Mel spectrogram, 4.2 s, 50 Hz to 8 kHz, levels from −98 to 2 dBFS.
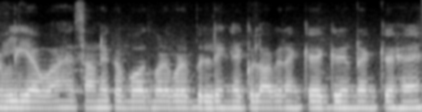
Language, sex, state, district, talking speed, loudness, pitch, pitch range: Hindi, male, Chhattisgarh, Sukma, 225 wpm, -14 LUFS, 130 Hz, 125-130 Hz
